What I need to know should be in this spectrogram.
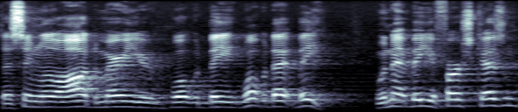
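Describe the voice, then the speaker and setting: Talking at a very fast pace in a North Carolina accent, a man with a high pitch is heard with audible room echo. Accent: Southern US (North Carolina). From US South. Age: 30s. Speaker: preacher. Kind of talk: sermon. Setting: church. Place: church.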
